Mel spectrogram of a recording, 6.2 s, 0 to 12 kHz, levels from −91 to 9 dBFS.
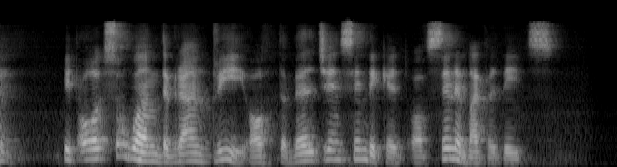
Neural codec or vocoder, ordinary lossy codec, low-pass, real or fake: codec, 16 kHz, about 1 kbps, DyCAST, with the encoder's durations; Opus, 64 kbps; 7.2 kHz; fake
